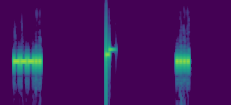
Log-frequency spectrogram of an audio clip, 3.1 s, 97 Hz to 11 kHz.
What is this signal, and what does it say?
Morse code, heard as a keyed tone, about 50 wpm, 700 Hz. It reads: 8 H
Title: Single Letter-Number 50wpm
